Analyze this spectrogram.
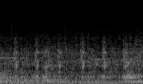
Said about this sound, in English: She worked on the sewing machine while we talked with her.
